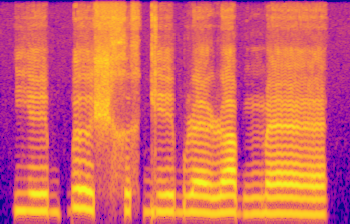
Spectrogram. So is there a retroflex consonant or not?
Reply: yes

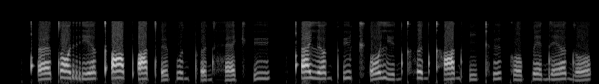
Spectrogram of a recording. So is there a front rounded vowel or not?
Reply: yes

